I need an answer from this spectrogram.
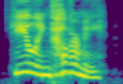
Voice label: cover me, teengirl; survivor voice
